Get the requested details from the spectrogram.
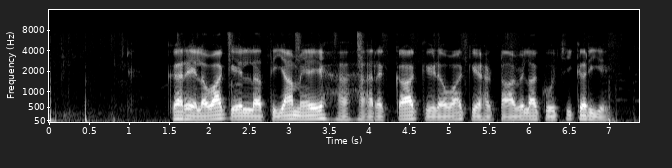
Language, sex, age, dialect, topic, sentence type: Magahi, male, 51-55, Central/Standard, agriculture, question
